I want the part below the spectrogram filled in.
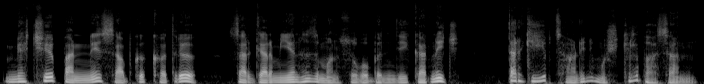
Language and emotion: Kashmiri, sad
